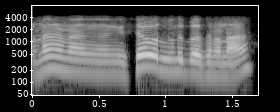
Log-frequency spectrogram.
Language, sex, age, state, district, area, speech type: Tamil, male, 30-45, Tamil Nadu, Chengalpattu, rural, conversation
